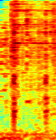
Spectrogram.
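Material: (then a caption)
Steel. A steel ramrod is let go most of the way down a steel flintlock musket barrel and drops onto the breech face, giving three bright, high metallic pings. The clean ping shows the breech is clear of powder or a ball.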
